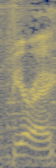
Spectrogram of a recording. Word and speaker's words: Bure: How did I pronounce? – Bure. – Pavel Bure.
